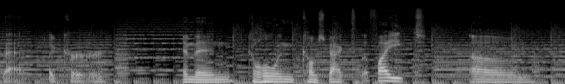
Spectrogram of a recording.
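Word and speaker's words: Cú Chulainn: know the name of, Cuchulainn. Yes, that is more often pronounced Hullen. Not Chulainn, like a lot of us often want to read.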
